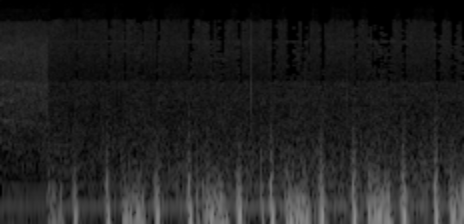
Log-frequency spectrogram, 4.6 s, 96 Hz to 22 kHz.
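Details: Simulated heart sounds at about 73 a minute with a low rumbling mid-diastolic murmur of mitral stenosis, following the left atrial to left ventricular pressure gradient while the mitral valve is open; typical of mild stenosis.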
